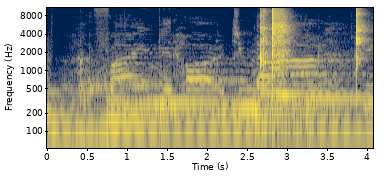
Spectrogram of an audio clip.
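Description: Background instrumental music, with two sharp clacks of a manual hand staple gun firing, the louder one a little under three seconds in and a second one just before the end.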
